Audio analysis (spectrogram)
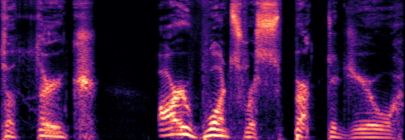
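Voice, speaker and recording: Haughty, scornful convict played by a man, extremely gravelly, slow and formal, for a wasteland audio drama. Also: on the low side, animated, no echo, studio quality, heavily acted. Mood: scornful, blunt. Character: stern, haughty male prisoner, proud and scornful. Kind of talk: post-apocalyptic audio drama acting.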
